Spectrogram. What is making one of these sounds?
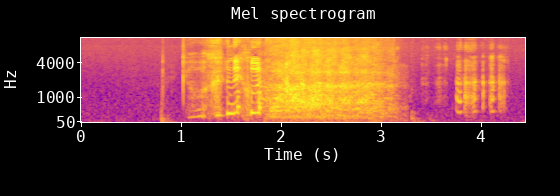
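A young girl laughs loudly.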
